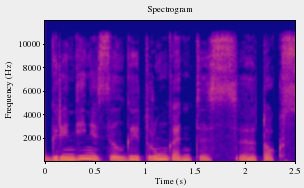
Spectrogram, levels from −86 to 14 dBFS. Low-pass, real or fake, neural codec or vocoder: 10.8 kHz; fake; vocoder, 44.1 kHz, 128 mel bands, Pupu-Vocoder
